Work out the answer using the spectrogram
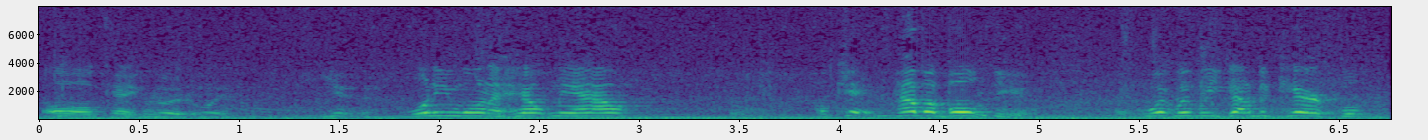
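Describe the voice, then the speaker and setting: Speaking very high and fast, a man in costume entertains visitors as an odd old hermit from the backwoods who chats with trees, rambling and chuckling in a folksy way. The outdoor recording catches traffic going by.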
